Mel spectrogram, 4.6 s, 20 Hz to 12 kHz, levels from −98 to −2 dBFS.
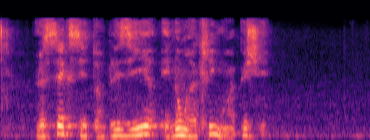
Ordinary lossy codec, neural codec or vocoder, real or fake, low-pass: AAC, 32 kbps; codec, 16 kHz, 6 kbps, DAC; fake; 7.2 kHz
